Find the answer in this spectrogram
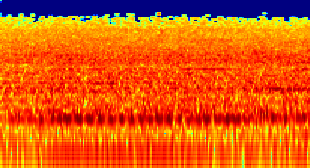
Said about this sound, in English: Gonna wait for this truck to pass by.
